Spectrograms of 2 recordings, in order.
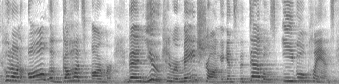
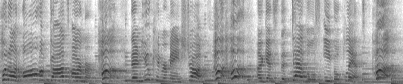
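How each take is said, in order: First: It is said in a calm, plain way. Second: It is said energetically with battle-ready shouts.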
